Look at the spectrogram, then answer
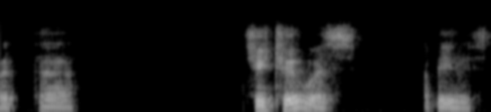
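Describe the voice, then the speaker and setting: This is a man speaking. His intonation is lively. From Canada. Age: 60s. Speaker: twelve-step recovery speaker. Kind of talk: recovery testimony. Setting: virtual convention.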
